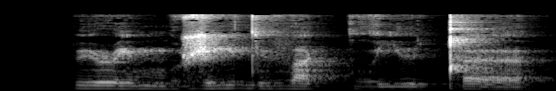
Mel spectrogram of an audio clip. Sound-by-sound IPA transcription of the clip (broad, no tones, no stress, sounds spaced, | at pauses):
p ʉ ɹ e mː o̤ ʐ i d ʉ v a kː o̤ j ɨ ǃʰ ɐ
